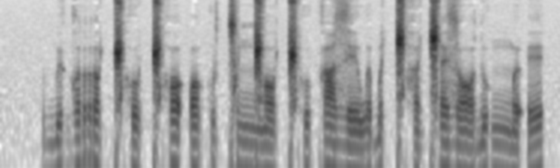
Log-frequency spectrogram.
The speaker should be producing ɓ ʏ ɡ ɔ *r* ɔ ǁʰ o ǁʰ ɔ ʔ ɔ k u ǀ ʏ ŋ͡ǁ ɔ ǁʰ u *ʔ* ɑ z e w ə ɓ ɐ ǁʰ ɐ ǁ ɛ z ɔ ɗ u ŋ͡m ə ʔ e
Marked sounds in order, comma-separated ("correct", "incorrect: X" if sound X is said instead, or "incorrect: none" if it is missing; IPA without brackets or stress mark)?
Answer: correct, incorrect: k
